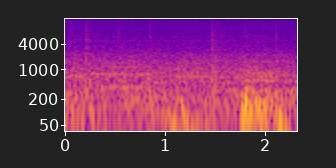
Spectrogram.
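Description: Steady room noise, with a short low thump near the end from a corded handheld microphone being handled as it is raised to speak.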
